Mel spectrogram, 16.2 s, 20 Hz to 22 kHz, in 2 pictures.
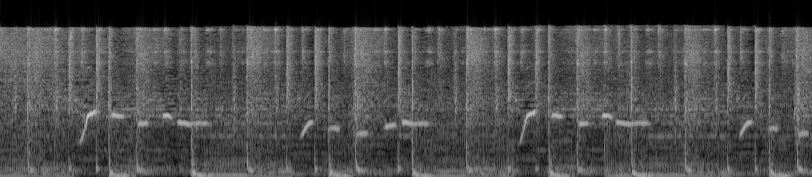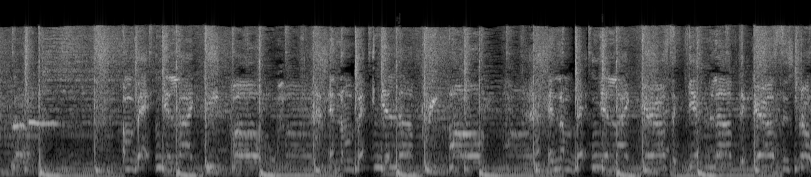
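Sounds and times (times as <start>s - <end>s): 
loud punchy beat with heavy bass and sharp percussion: 0.0s - 16.2s
human whistling melody with quick upward slides: 0.6s - 9.0s.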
